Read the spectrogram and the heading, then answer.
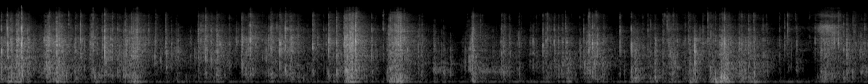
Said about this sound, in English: So let's start with the kettle corn. See if I can make more package noises into the mic.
